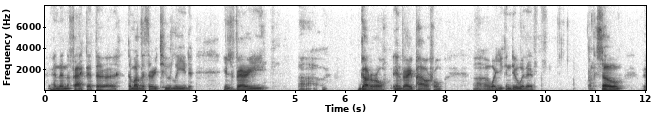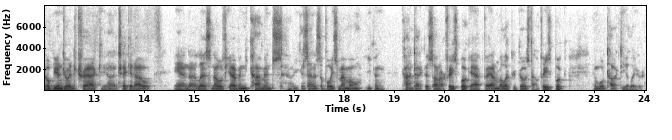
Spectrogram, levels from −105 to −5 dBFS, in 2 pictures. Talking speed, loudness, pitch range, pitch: 180 wpm, -29 LUFS, 85-90 Hz, 85 Hz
